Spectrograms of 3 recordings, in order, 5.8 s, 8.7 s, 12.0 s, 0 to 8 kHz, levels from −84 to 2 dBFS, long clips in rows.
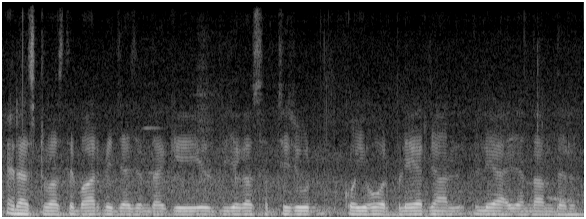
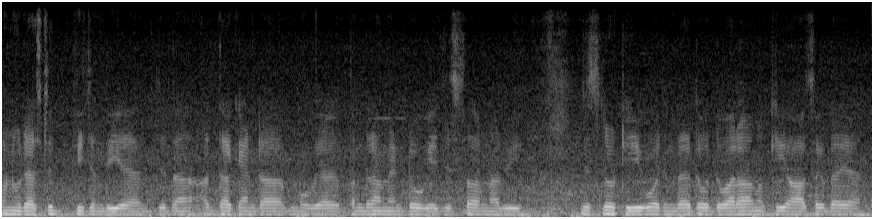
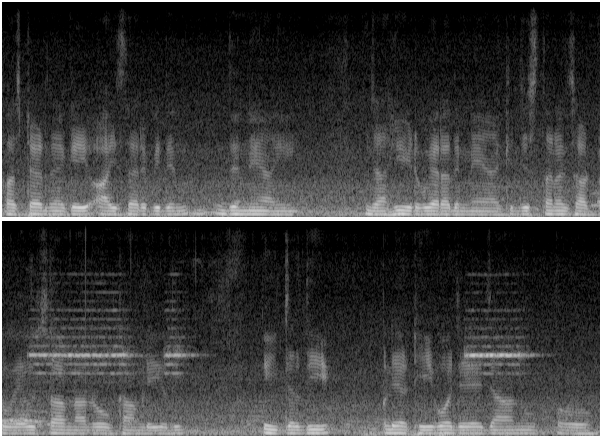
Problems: none marked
